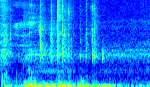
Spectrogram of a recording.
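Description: Keys pressed on a computer keyboard, a quiet run of soft clicking taps close by, with no talking.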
